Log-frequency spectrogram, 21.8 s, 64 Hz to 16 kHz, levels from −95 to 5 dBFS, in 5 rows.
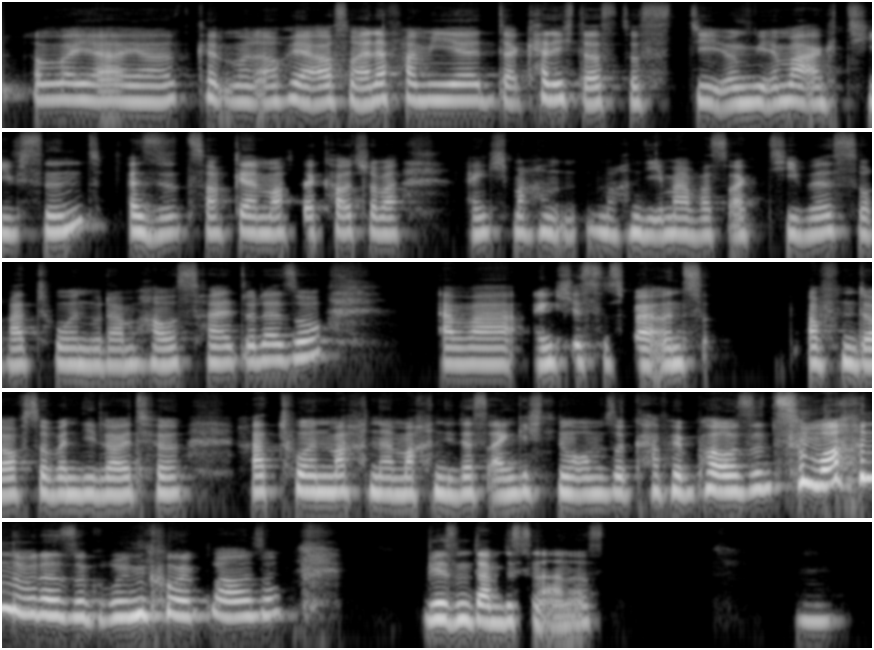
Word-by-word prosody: Aber 225 +1 -2
ja, 225 -1 0
ja, 205 0 -2
das 230 - -17
kennt 240 -4 -4
man 205 0 -5
auch, 205 +3 -5
ja, 200 -3 +2
aus 210 +1 -6
meiner 220 +4 +3
Familie, 220 -1 -1
da 205 -2 -4
kenne 230 +3 +1
ich 225 - -1
das, 195 0 -3
dass 195 +1 -9 0.2
die 200 - -3
irgendwie 195 +3 -2
immer 205 +2 0
aktiv 195 0 -6
sind, 255 +8 -3
also 195 -3 0
sitzen 205 0 -8
auch 195 - -16
gerne 200 -1 +1
mal 190 - 0
auf 195 - -18
der 195 - -3
Couch, 200 +1 -5
aber 190 -1 -2 0.3
eigentlich 200 +2 -8
machen 195 -2 -7
machen 200 -2 -6
die 180 - -6
immer 185 0 -2
was 185 0 -8
Aktives, 190 +3 -6
so 190 - -7
Radtouren 185 0 -4
oder 180 0 -5
im 185 +1 -7
Haushalt 195 +2 -3
oder 220 +1 -1
so. 250 +5 0 0.6
Aber 185 -1 -1
eigentlich 195 +1 -2
ist 210 0 -4
es 190 - -11
bei 185 -1 +3
uns 190 +1 -2 0.5
aufm 195 0 -1
Dorf 185 0 +1
so, 190 +1 -2
wenn 190 0 0
die 190 - 0
Leute 190 +1 0 0.3
Radtouren 205 0 +2
machen, 210 0 +1
dann 190 -1 0
machen 195 +1 0
die - - -2
das 195 0 -2
eigentlich 195 +3 -1
nur 200 -2 +2
um 190 0 -1
so 200 0 0
Kaffeepause 210 +2 +3
zu 250 +5 +5
machen 335 +6 +10
oder 275 -2 +5
so 250 0 0
Grünkohlpause. 260 +2 +2 0.7
Wir 230 0 +6
sind 225 0 +2
da - - +10
'n 200 - +2
bisschen 205 0 -3
anders. 205 +1 -6 1.0
Mhm. 215 0 -9
200 Hz, 220 wpm, -23 LUFS, 190-220 Hz, 1.0 s, machen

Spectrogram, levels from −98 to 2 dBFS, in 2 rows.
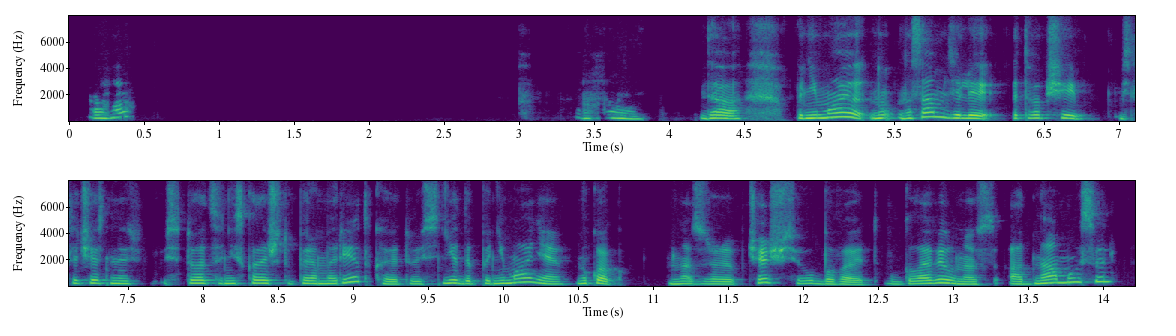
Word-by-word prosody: Мгм. 230 +9 -1 3.0
Мгм, 210 -4 -3 0.4
да, 210 -2 +3 0.3
понимаю. 265 +7 +5
Ну, 230 +3 +2
на 215 - +2
самом 320 +3 +2
деле, 225 -2 +5
это, 225 +1 -3
вообще, 230 -4 0 0.2
если 195 +3 -6
честно, 220 -3 0 0.2
ситуация 225 -2 -2
не 205 - +2
сказать, 225 +2 +1
что 210 -4 -9
прямо 200 0 +2
редкая, 230 - -1
то 175 +2 -6
есть, 180 +3 -7
недопонимание. 210 - +1
Ну 210 0 0
как, 210 -4 +2 0.3
у - - -1
нас 180 0 0
же 175 -2 -1
чаще 275 +4 +2
всего 210 -1 -5
бывает: 165 -6 -1
в 175 -3 -7
голове 205 +8 +3
у 230 - +2
нас 170 -2 -2
одна 200 +8 +2
мысль, 315 +5 -1
215 Hz, 150 wpm, -22 LUFS, 190-240 Hz, 3.0 s, понимаю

